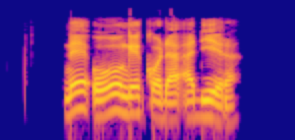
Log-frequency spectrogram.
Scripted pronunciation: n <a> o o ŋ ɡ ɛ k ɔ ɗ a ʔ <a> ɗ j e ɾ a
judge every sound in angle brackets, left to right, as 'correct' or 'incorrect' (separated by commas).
incorrect, correct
